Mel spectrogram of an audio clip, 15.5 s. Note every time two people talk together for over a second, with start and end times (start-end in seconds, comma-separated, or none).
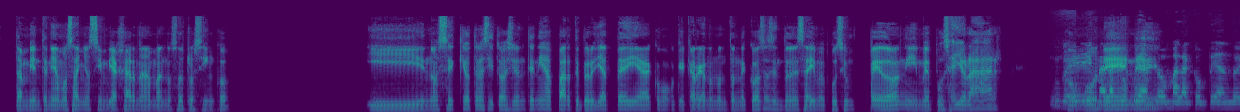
13.3-14.6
